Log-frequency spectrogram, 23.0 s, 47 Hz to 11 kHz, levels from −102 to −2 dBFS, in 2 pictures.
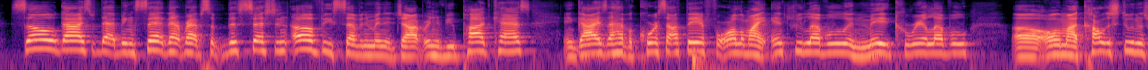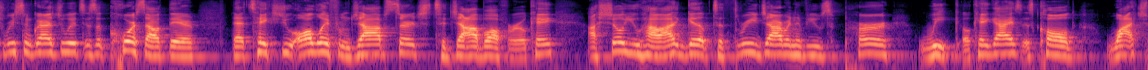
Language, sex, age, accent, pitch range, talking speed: English, male, 20-39, American, 150-200 Hz, 200 wpm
